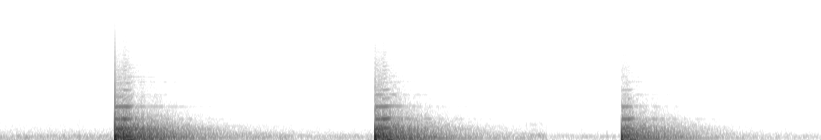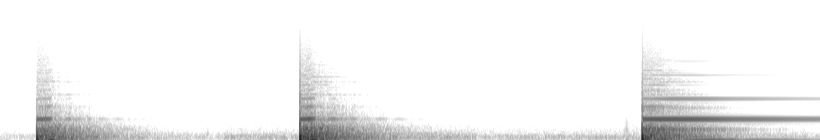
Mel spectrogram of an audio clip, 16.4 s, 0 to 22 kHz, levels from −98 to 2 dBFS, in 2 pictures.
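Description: No technical faults can be heard in the signal at any point in the clip.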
